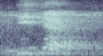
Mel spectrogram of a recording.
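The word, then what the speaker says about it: guitar: ইউ এর পরে আই ভাউ রয়েছে ইউর উচ্চারণ সাইলেন্ট থাকবে গিটার গিটার অর্থ গিটার পরের শব্দটি এখানে দেখতে পাচ্ছেন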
